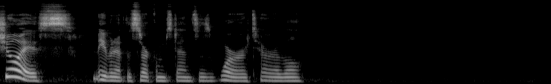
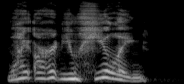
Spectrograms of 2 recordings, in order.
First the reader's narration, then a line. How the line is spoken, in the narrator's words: he hisses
